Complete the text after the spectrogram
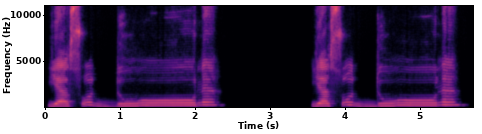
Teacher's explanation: I elongated, I stretched out the sound of the dal because there is a vowel sakin. The dal that's joining to the vowel sakin is carrying a dhamma. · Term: vowel mad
